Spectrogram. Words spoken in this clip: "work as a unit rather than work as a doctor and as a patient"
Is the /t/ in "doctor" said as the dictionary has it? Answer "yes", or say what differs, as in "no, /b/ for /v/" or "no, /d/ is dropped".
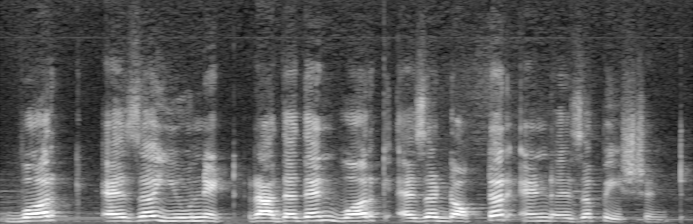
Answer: yes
